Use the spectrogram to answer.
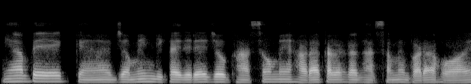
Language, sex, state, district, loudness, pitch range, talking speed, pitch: Hindi, male, Himachal Pradesh, Shimla, -22 LUFS, 110-120 Hz, 240 wpm, 115 Hz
